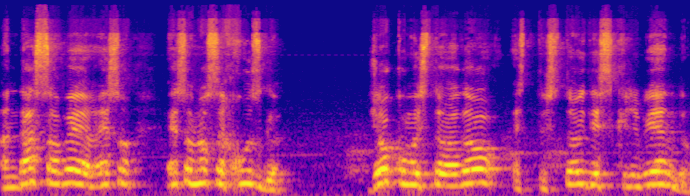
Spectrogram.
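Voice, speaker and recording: A man speaks at a moderate pace with ordinary pitch variation. His pitch is extremely high. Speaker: history lecturer. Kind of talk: lecture. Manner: halting, many fillers and repeats.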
